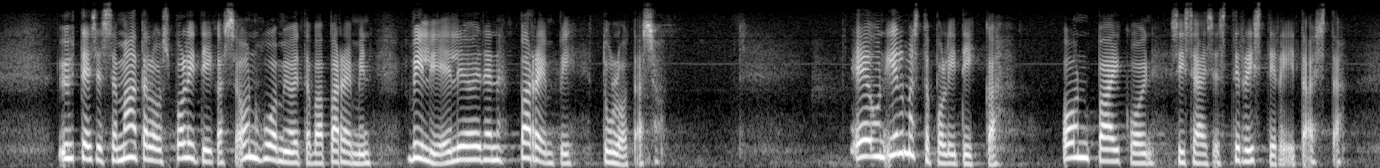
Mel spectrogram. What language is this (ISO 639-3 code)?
fin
